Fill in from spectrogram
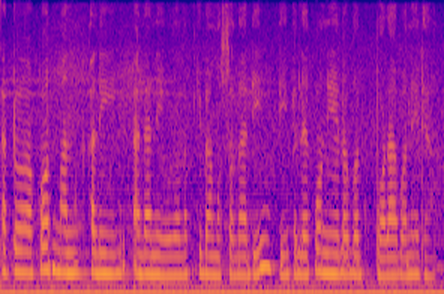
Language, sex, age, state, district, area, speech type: Assamese, female, 30-45, Assam, Nalbari, rural, spontaneous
